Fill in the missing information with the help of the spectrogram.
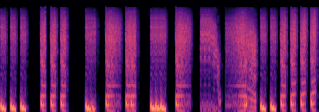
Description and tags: Glitch looped drum pattern made by digital tracker
Please check up my commercial portfolio.
Your visits and listens will cheer me up!
Thank you.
